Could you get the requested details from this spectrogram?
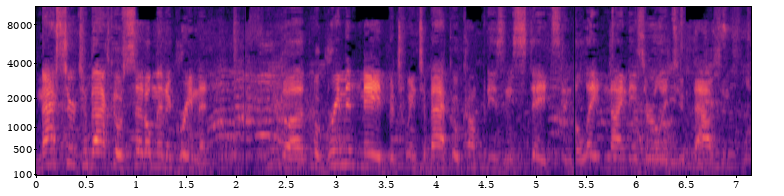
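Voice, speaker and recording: Amid noticeable background noise, a man speaks at a very fast pace. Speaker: consumer advocate. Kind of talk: interview answer. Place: meeting room.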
